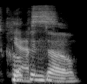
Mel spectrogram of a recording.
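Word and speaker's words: Koh Gen Do: Do you guys know how to pronounce that? – Is it Kogendo? – Oh, Kogendo. – Yes, Kogendo.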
